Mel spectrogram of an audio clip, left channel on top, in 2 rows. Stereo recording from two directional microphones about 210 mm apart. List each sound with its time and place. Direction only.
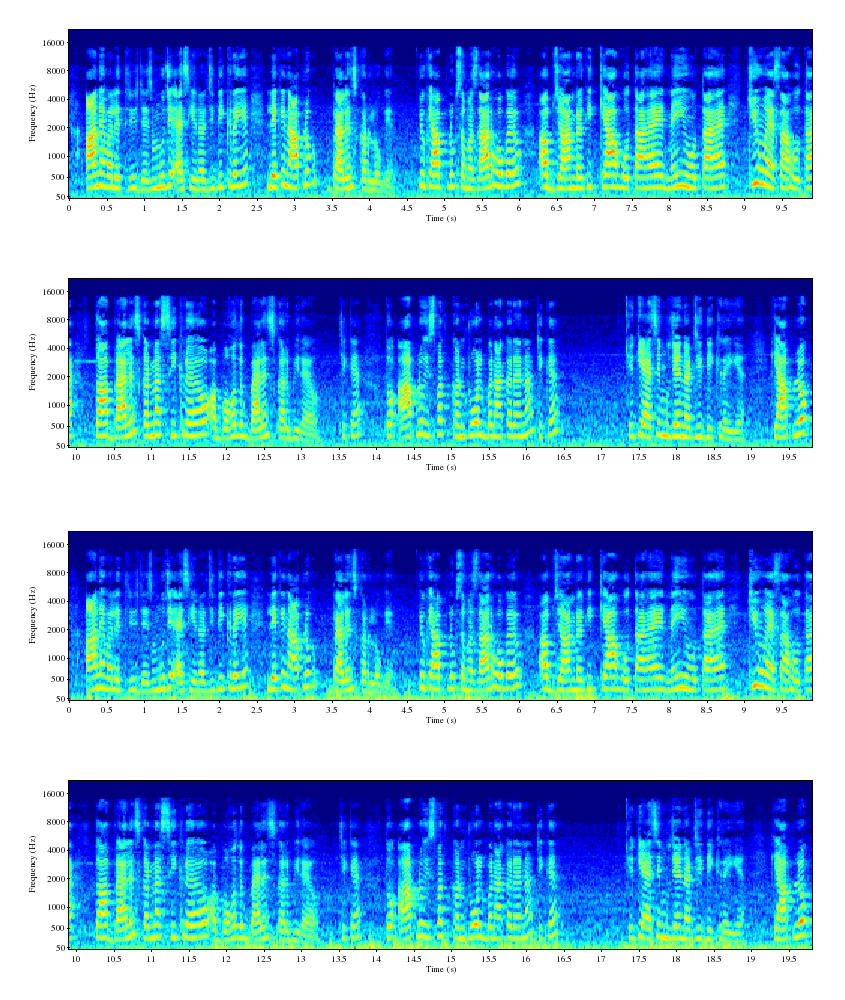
0.2 s a woman's voice: 20° left (ahead or behind)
